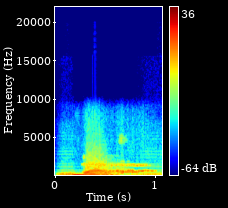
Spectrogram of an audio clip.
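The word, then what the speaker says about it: grudge: খেয়াল করতে হবে ডি এবং ডি পাশাপাশি বসার কারণে এখানে কিন্তু ডি উচ্চারণ হচ্ছে না, সরাসরি উচ্চারণ কি? গ্রাজ, গ্রাজ, গ্রাজ অর্থ কি?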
